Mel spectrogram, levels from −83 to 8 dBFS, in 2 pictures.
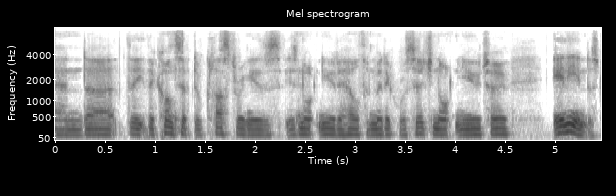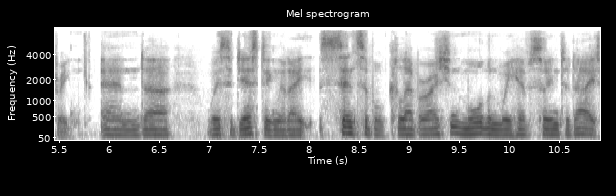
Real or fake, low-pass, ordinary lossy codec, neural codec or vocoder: real; 7.2 kHz; AAC, 32 kbps; none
